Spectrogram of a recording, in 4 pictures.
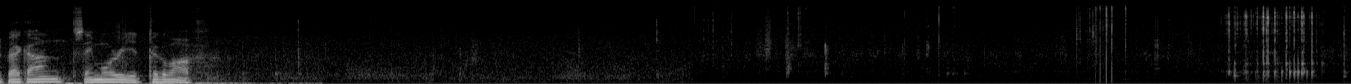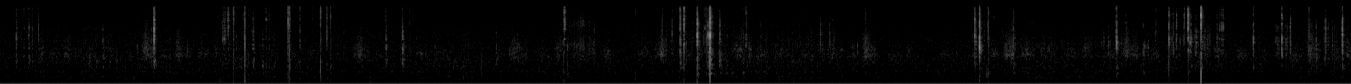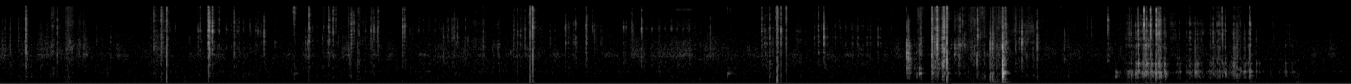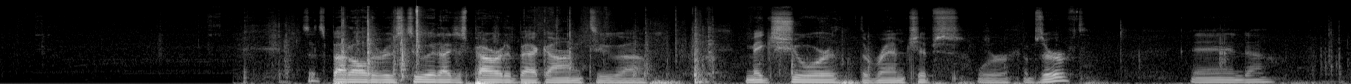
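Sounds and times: rattling handling noises: 42.9 - 49.3.

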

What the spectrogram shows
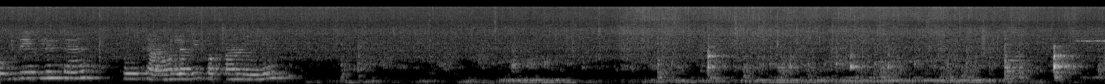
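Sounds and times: food sizzling in a pan: 0.0 - 11.0
wooden spatula scraping a pan: 3.4 - 11.0.

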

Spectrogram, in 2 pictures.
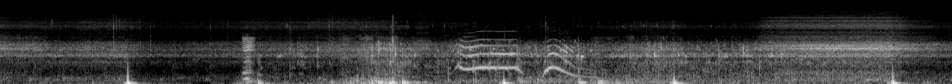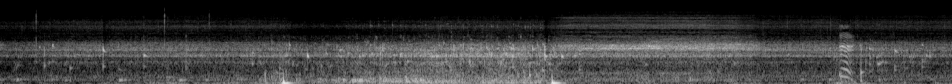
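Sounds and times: dull low thumps: 1.2 - 1.5, 4.9 - 7.1, 8.9 - 9.1, 12.2 - 12.6, 14.9 - 15.2
rush of exhaled bubbles underwater: 2.4 - 15.4.

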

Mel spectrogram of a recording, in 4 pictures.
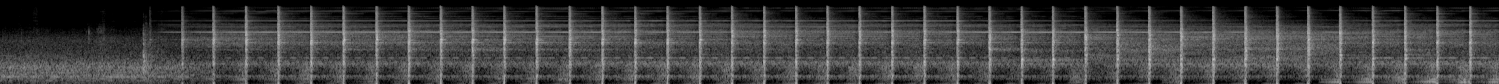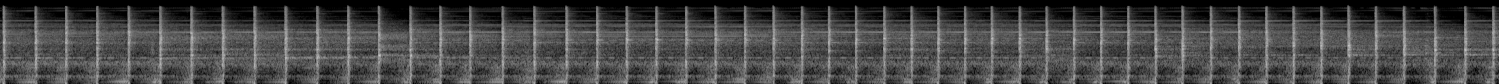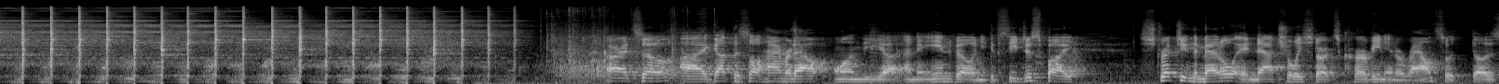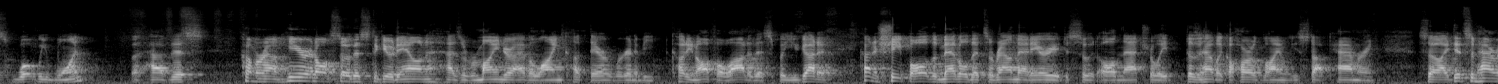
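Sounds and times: hammer striking sheet steel: 1.4 - 35.3.

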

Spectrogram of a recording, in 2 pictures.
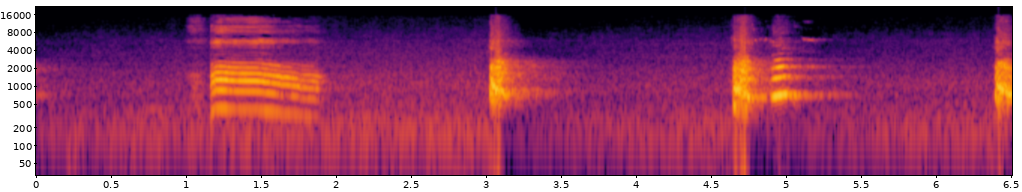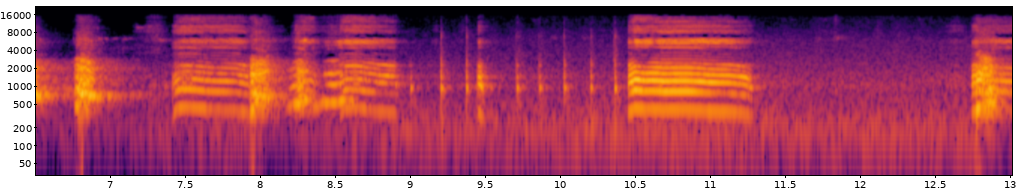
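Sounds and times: dog barking: 3.0 - 3.5, 4.6 - 5.4, 6.4 - 7.2, 7.9 - 8.5, 12.8 - 13.0.

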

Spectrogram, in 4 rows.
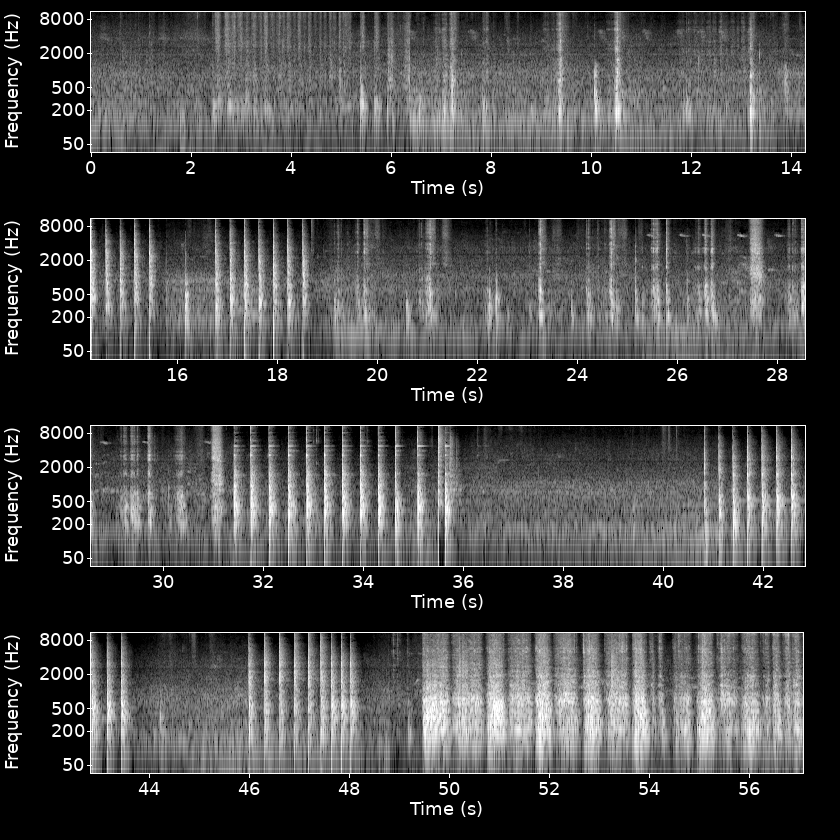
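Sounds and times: chisel strikes on wood: 31.4 - 36.0, 40.8 - 43.7, 46.0 - 48.2
wood chips being pared off: 49.4 - 57.0.

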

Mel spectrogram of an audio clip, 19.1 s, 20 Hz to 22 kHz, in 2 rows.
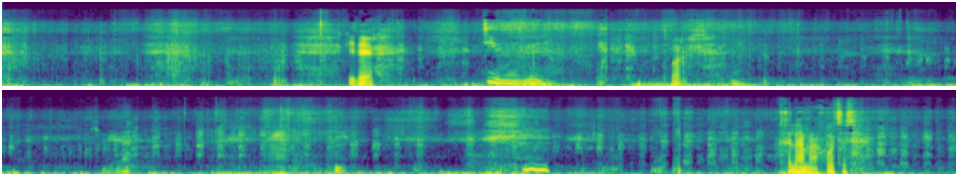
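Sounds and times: dog panting: 3.6 - 19.0.

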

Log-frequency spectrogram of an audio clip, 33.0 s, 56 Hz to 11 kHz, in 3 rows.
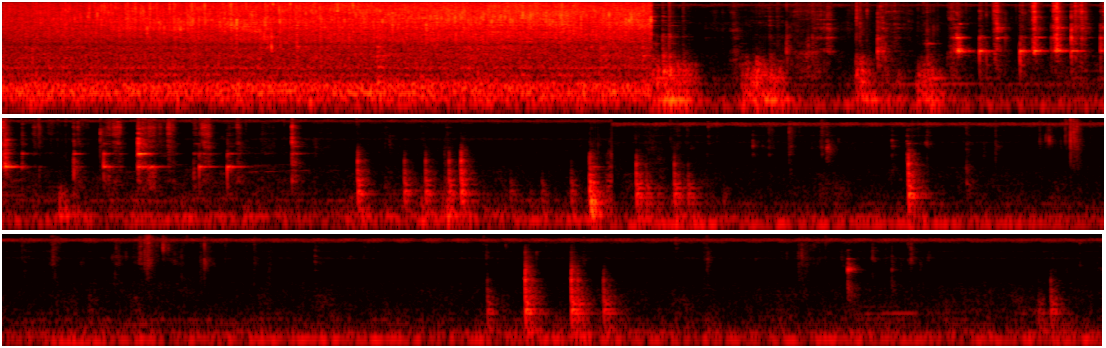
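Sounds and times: vegetables sizzling in skillet: 0.0 - 6.5
wooden spatula scraping skillet: 7.3 - 13.5.

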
